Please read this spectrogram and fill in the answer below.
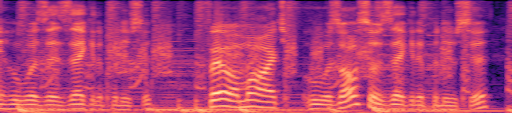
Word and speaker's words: Pharoahe Monch: So I am reviewing Internal Affairs, which is done by Pharoahe Monch. That's how you pronounce his name.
